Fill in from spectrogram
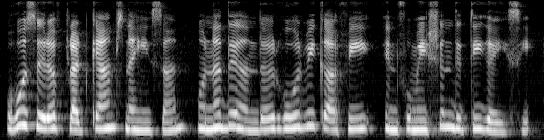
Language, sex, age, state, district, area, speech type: Punjabi, female, 18-30, Punjab, Fatehgarh Sahib, urban, spontaneous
